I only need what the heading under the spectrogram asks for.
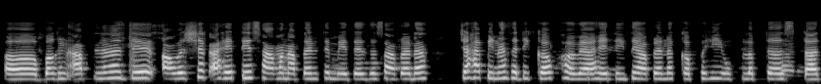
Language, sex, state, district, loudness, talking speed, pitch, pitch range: Marathi, female, Maharashtra, Dhule, -15 LUFS, 190 wpm, 260 Hz, 255-280 Hz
